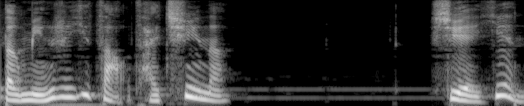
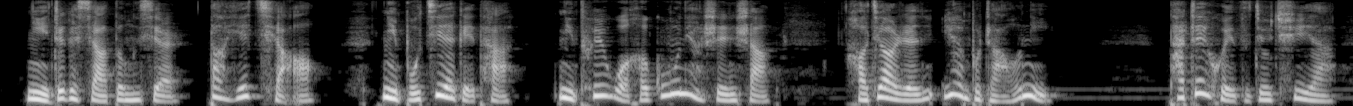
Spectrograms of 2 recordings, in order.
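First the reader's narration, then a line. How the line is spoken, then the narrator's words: Laughing. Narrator (Chinese): 紫娟笑道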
